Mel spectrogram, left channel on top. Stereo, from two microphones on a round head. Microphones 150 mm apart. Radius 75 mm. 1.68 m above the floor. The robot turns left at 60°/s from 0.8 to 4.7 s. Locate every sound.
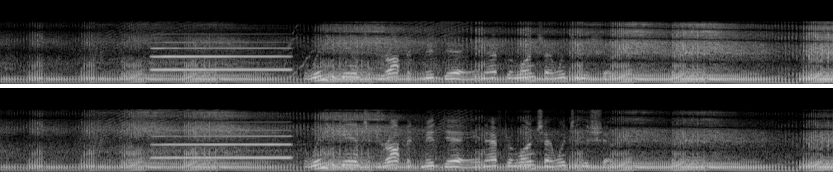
0.0 s a motorcycle: 5° right (ahead or behind); by 8.3 s 75° left (ahead or behind)
1.5 s a flute: 45° left; by 2.9 s 40° right
3.0 s a man speaking: 25° right; by 6.2 s 125° right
